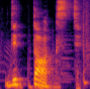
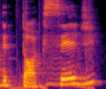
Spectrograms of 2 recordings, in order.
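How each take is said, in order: First: The ending is pronounced as a plain 't' sound. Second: The ending is pronounced as a full 'ed' syllable. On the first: The speaker calls it right. "pronuncia com som de T" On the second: The speaker calls it wrong. "Não se fala detoxed"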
